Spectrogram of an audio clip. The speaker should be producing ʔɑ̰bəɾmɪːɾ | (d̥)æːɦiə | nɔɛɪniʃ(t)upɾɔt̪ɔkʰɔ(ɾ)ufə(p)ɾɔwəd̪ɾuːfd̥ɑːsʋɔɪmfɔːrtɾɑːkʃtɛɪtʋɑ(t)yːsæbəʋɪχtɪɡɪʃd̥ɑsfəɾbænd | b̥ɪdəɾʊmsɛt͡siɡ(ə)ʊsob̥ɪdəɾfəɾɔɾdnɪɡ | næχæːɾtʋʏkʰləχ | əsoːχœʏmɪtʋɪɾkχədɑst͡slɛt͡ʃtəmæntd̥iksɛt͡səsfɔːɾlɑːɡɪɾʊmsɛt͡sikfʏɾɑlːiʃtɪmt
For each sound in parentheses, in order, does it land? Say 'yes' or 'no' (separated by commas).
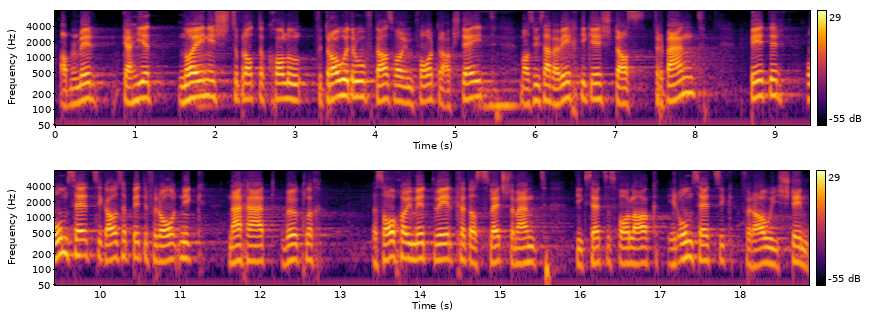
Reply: no, no, no, no, no, no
